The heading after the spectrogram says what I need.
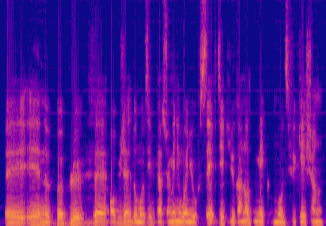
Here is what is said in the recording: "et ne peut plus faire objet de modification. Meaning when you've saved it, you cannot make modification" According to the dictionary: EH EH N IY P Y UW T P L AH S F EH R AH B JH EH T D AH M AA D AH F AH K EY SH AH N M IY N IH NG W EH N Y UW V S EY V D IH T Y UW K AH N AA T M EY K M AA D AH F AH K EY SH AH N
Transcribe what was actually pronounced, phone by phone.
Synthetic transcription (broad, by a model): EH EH N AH P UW P L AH F EH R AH B ZH EH D AH M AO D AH F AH K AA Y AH M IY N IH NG W EH N Y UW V S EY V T IH T Y UW K AH N AA T M EY K M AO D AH F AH K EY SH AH N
